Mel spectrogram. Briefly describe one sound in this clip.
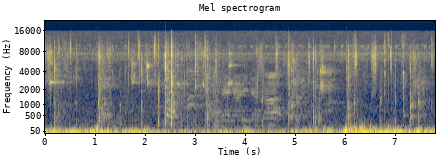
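A tennis ball is struck by a racket with a sharp pop.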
